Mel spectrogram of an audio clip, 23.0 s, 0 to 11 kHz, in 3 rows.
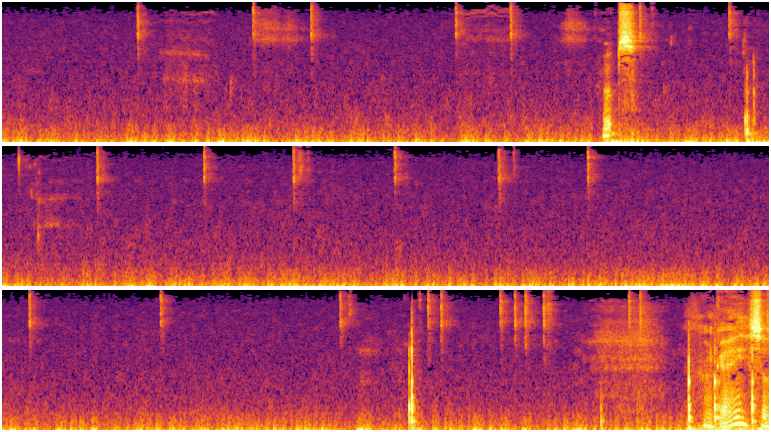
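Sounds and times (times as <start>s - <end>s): faint computer mouse clicks: 12.6s - 12.9s, 18.7s - 23.0s.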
